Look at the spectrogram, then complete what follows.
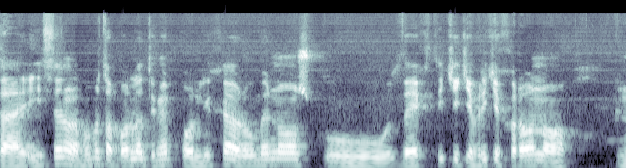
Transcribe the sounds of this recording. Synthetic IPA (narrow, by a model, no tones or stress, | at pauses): ɐiθelɐnnɐpo̞pɾo̞t̪ɐpo̞lɐot̪iime̞po̞lixɐɾume̞no̞spuðe̞xθice̞ce̞vɾice̞xɾo̞no̞ | n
